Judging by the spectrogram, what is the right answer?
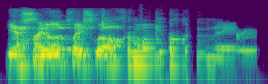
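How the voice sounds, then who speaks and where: A man's voice: mid-range voice, a little fast, music in the background, close to an everyday voice. A man playing an earnest, argumentative agent who believes in UFOs, reading in an amateur readers theater over a video call. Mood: assertive. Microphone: video or conference call. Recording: roomy, distant video-conference microphone.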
